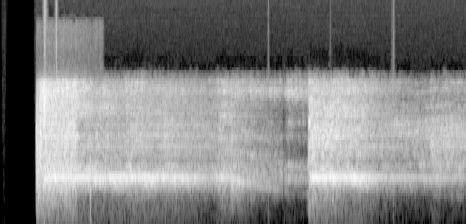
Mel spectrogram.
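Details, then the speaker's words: Table saw electric motor during rebuild, spinning up twice with steady hum and dry gritty rasp fading on coast-down; shot, grinding motor bearing. "yeah that from bearing shot in here grinding"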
